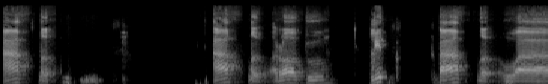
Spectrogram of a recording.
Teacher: qof sukun bacaan qalqalah dibaca memantul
